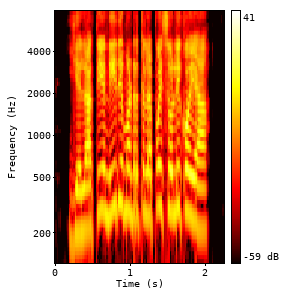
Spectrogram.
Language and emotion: Tamil, angry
